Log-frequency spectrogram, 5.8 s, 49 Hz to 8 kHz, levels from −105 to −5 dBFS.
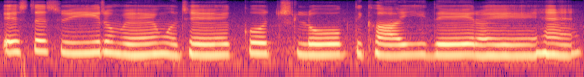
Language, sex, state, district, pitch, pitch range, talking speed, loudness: Hindi, female, Madhya Pradesh, Katni, 220 Hz, 215-240 Hz, 105 wpm, -13 LUFS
